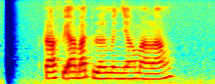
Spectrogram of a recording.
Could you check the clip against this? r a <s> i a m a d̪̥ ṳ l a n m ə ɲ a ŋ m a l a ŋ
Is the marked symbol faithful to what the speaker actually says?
no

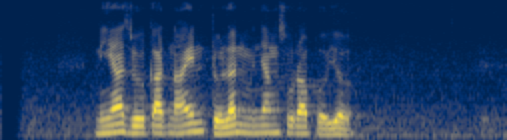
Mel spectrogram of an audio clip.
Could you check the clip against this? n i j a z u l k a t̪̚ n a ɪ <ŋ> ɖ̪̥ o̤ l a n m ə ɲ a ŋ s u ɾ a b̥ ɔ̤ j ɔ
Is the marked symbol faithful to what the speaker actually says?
no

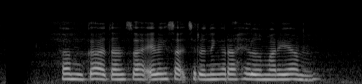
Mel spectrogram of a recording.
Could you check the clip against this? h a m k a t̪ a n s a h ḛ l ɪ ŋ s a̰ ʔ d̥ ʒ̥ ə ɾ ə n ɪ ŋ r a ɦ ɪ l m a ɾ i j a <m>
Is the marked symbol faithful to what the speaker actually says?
yes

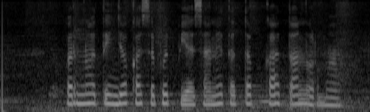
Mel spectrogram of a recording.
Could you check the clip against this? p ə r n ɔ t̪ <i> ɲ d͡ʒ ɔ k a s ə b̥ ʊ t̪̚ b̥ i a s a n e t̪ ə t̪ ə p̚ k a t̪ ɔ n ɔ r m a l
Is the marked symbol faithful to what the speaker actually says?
yes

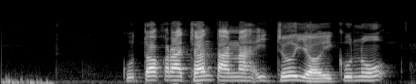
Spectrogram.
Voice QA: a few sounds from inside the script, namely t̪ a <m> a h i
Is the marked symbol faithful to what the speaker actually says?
no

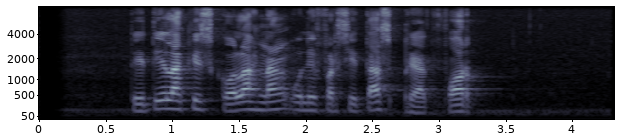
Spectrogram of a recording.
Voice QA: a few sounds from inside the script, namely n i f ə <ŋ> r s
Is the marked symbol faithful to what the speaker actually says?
no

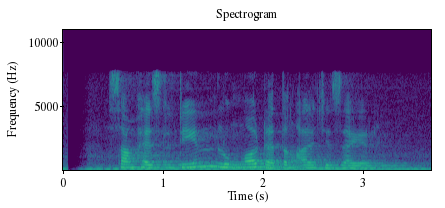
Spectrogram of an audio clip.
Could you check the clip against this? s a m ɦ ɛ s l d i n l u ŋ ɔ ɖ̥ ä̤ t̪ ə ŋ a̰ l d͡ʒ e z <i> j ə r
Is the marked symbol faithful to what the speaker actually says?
no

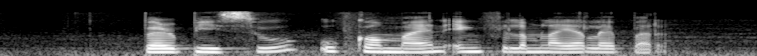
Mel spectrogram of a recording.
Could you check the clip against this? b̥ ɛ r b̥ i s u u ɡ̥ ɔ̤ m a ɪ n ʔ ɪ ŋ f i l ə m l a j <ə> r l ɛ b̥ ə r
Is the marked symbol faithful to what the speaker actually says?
no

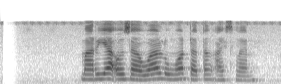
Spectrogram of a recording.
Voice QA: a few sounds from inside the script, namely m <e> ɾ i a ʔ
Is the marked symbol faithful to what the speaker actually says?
no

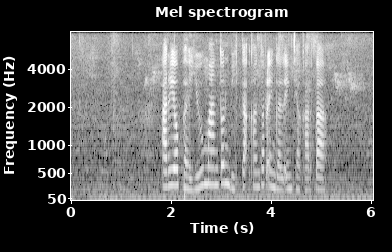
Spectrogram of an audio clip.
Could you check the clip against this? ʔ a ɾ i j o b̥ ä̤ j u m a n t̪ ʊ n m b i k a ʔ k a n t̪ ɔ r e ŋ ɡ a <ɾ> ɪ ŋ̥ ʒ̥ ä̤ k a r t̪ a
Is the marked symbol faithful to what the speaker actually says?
no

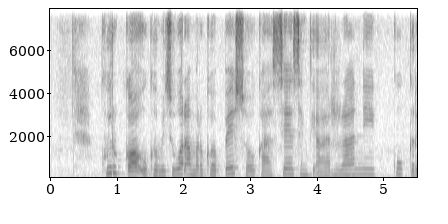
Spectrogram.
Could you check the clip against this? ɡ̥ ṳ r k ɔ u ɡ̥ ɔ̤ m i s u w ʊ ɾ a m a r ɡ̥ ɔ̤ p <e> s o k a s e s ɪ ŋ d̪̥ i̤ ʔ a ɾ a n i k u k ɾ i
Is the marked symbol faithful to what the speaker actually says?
yes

